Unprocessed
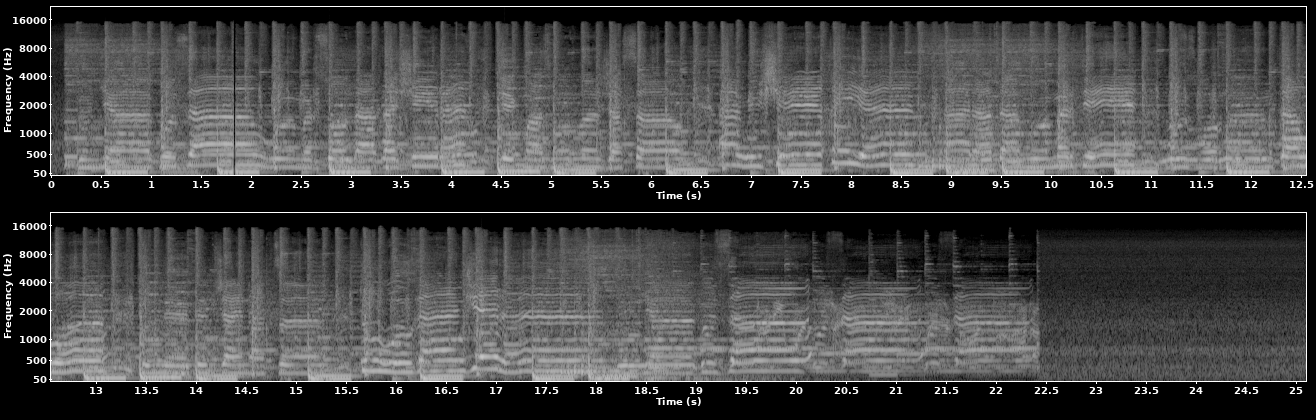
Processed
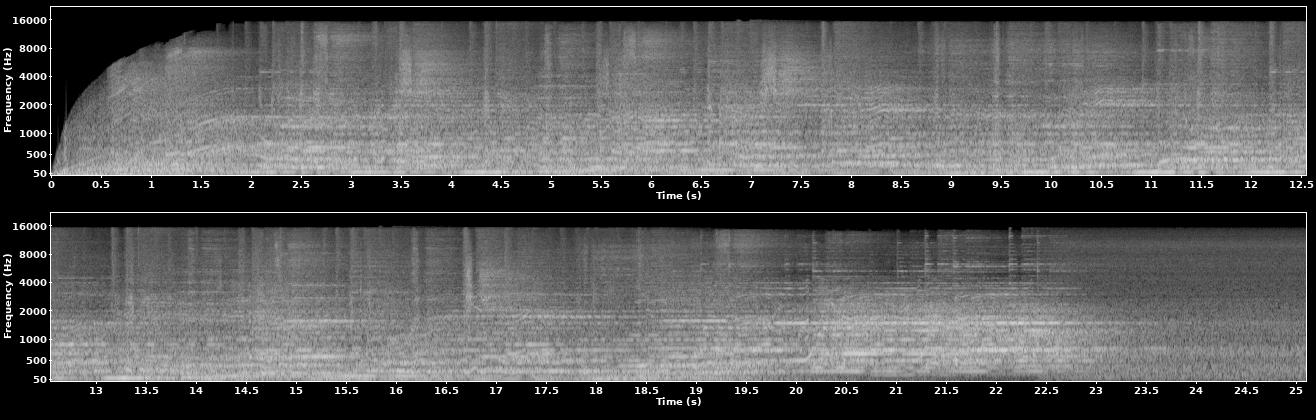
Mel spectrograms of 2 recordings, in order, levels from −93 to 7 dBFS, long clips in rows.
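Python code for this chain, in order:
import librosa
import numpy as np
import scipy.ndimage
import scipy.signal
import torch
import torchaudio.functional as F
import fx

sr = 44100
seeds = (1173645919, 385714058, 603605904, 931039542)

y = fx.tape_start_head(x, sr, length_s=1.75)
y = fx.over_compress(y, sr, threshold_db=-31.0, ratio=-1.0)
y = fx.rev_plate(y, sr, seeds[0], rt60_s=3.1, hf_ratio=0.6, predelay_ms=115, drr_db=-3.0)
y = F.gain(torch.from_numpy(y), 8.5).numpy()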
